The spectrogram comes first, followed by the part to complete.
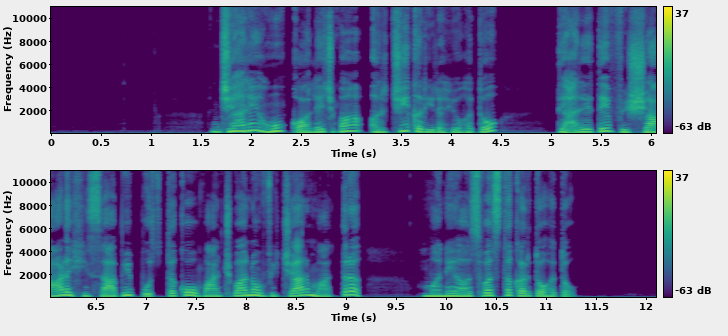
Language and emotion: Gujarati, fearful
